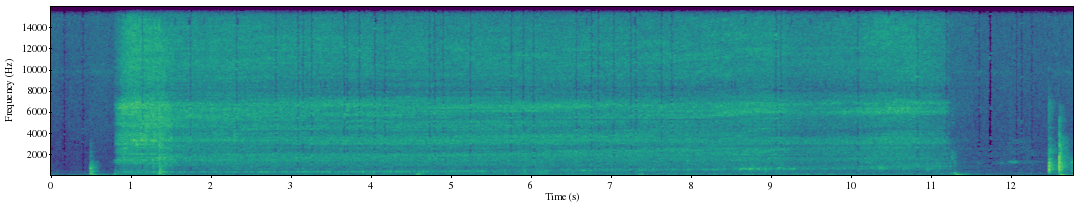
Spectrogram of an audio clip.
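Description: Tap water running into a metal electric kettle in a steady rush, its tone rising in pitch as the kettle fills. The tap stops about eleven seconds in, followed by a few clicks and knocks as the kettle is handled.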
